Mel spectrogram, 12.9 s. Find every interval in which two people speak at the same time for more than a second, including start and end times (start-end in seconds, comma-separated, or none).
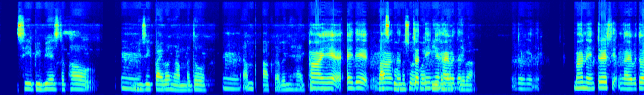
7.6-9.2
